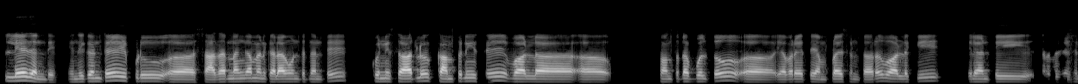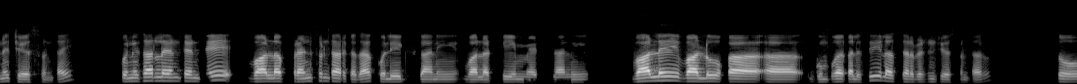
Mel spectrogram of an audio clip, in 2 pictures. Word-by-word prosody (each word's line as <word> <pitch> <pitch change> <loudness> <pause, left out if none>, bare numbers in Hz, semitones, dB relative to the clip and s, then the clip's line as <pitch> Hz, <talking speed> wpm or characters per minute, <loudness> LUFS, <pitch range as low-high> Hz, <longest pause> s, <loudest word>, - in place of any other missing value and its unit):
లేదండి. 180 -11 +5 0.2
ఎందుకంటే, 145 +5 -1 0.2
ఇప్పుడు 150 -3 -5 0.3
ఆహ్, 120 -1 +4
సాధారణంగా 135 +5 +3
మనకెలా 135 -3 +4
ఉంటదంటే, 125 -1 -7 0.4
కొన్నిసార్లు 140 +1 +4 0.2
కంపెనీసె 155 +5 -1 0.2
వాళ్ళ 135 -1 +4 0.5
ఆహ్, 120 0 +1 0.5
సొంత 130 0 -3
డబ్బులతో 145 +4 -1 0.3
ఆహ్, 115 -1 +1
ఎవరైతే 125 +1 -3
ఎంప్లాయీసుంటారో 120 0 -2
వాళ్ళకి, 135 +4 -1 0.4
ఇలాంటి 130 0 -3 0.4
సెలబ్రేషనే 130 +3 -13
చేస్తుంటాయి. 115 -3 -8 0.5
కొన్నిసార్లేంటంటే, 165 +1 -1 0.4
వాళ్ళ 140 0 +4 0.2
ఫ్రెండ్స్ 145 +4 -3
ఉంటారు 150 -2 0
కదా, - - -1
కొలీగ్స్ 130 0 -7
గాని, 120 0 -7 0.2
వాళ్ళ 115 0 0 0.2
టీమ్‌మేట్స్ 120 -1 -11
గాని 115 +1 -9 0.6
వాళ్ళే 175 +5 +7 0.2
వాళ్ళు 145 0 +6
ఒక 140 - -4 0.4
ఆహ్, 120 -1 +1 0.2
గుంపుగా 125 +2 -2
కలిసి 125 +9 -7
ఇలా 155 - 0
సెలబ్రేషన్ 125 +1 -8
చేస్తుంటారు. 115 0 -12 0.7
సో, 135 - -5
130 Hz, 110 wpm, -22 LUFS, 120-150 Hz, 0.7 s, వాళ్ళే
